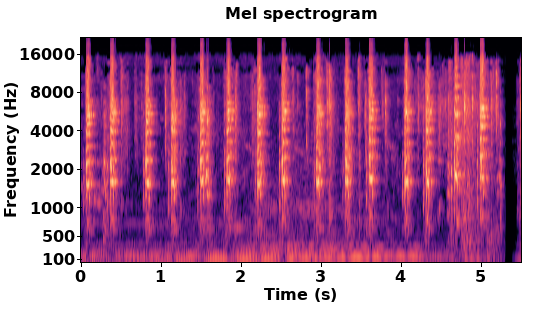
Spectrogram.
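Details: Green junglefowl, male and female, in a loud lure recording of their cackling: a fast series of short, harsh, clipped bursts, roughly one every 0.7 seconds, over a steady low droning hum.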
